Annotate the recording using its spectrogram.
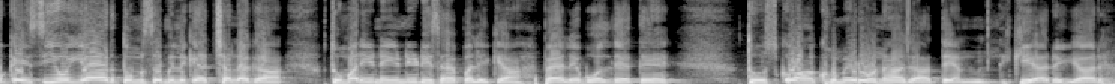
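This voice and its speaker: A man casually retelling a comic story in a jokey, slangy way, switching quickly between the characters' lines. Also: sits high, warm tone. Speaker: manhua recap narrator.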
